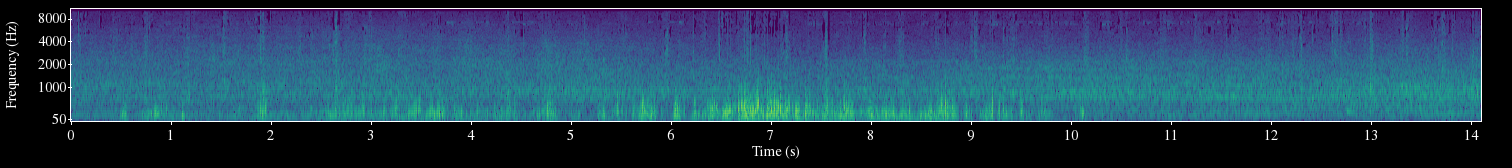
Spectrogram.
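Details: Arabian horse worked in a figure eight, its hooves making quick, uneven thuds and clip-clops that swell to a louder cluster near the middle, set against a steady broadband background hiss.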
